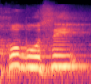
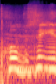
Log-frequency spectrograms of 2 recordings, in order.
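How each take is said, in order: First: The b is followed by a u vowel. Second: The b has no vowel after it. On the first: It means male devils. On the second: It means evil in general.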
